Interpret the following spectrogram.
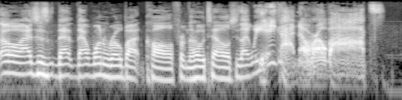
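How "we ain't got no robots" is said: put-on strung-out voice, much lower and slower. Retelling a prank call to a hotel, imitating the woman who answered's meth voice. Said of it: "Like she had the meth, the meth voice".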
